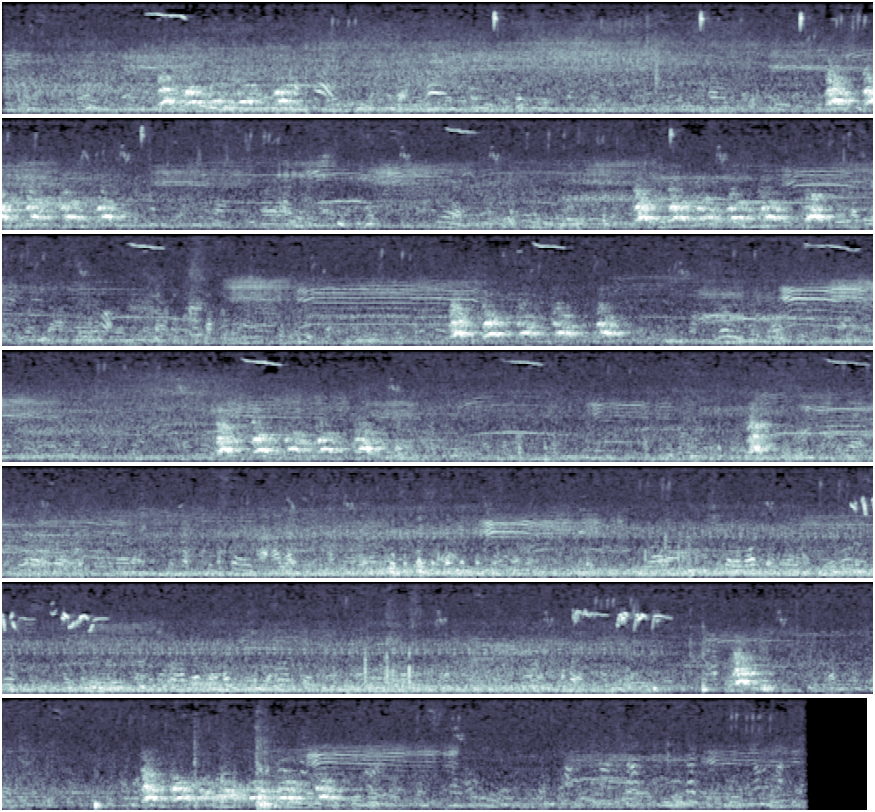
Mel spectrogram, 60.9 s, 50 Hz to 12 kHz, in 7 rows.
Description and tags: General Farm Ambience 01 (Ceredigion)
Ambience, Atmosphere, Barking, Birds, Chatter, Countryside, Dog, Farm, Outdoors, Sheep, Tweeting, Wales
